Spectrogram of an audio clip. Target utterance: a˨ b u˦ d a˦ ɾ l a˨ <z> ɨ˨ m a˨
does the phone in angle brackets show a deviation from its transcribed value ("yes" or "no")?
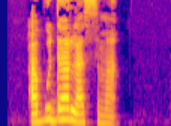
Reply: yes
